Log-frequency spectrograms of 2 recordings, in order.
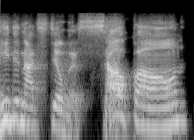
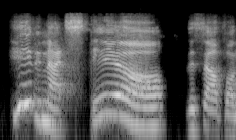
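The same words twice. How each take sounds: First: The stress falls on the words cell phone. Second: The stress falls on the word steal. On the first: He took something else instead. "that means he stole the freaking charger" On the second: He only borrowed it. "that means he just borrowed it for a little bit"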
